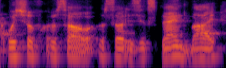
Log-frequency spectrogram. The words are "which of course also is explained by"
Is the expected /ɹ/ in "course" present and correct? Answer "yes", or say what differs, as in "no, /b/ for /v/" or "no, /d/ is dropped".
no, /l/ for /ɹ/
